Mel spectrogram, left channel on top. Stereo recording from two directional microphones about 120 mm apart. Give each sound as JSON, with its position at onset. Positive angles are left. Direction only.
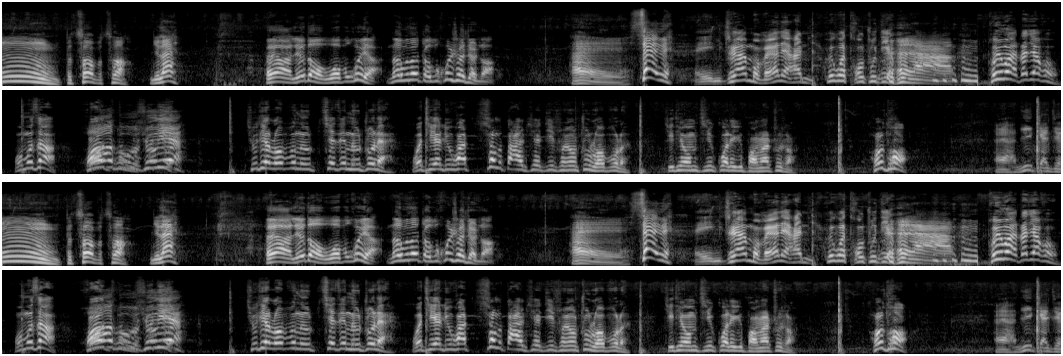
{"t": 0.0, "sound": "speech", "side_deg": 0}
{"t": 2.1, "sound": "a man's voice", "side_deg": -25}
{"t": 5.7, "sound": "speech", "side_deg": 0}
{"t": 6.9, "sound": "speech", "side_deg": -10}
{"t": 9.5, "sound": "a man's voice", "side_deg": -15}
{"t": 11.6, "sound": "speech", "side_deg": 0}
{"t": 13.0, "sound": "a man's voice", "side_deg": -15}
{"t": 20.5, "sound": "speech", "side_deg": 0}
